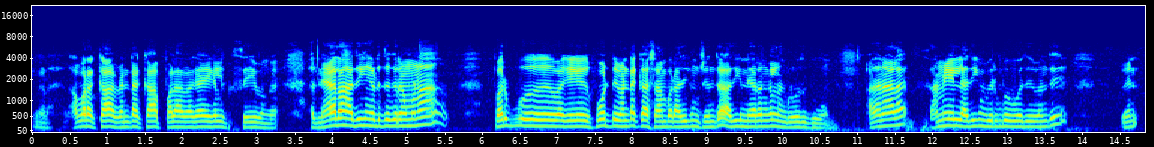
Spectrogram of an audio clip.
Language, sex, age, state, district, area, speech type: Tamil, male, 30-45, Tamil Nadu, Kallakurichi, rural, spontaneous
